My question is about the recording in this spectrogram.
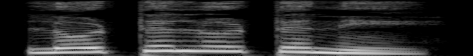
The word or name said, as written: ಲಟಲಟನೆ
